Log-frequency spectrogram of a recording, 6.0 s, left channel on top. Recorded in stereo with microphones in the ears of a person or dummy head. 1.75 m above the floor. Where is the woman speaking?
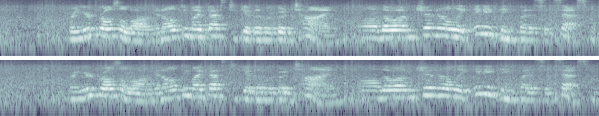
30° left (ahead or behind), 1.1 m.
